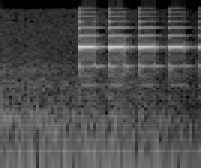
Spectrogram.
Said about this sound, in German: Sobald die Sensoren über mehrere Sekunden keine Bewegung mehr registrieren, schlagen sie Alarm.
